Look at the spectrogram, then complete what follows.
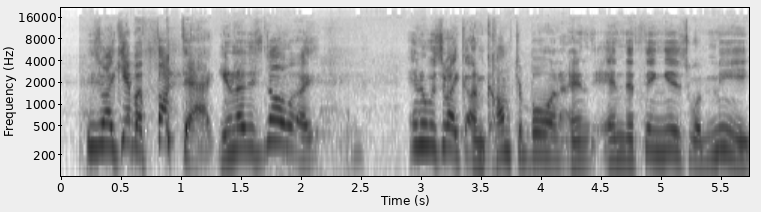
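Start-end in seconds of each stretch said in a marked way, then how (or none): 0.5-1.3 play-acted, yelled shouting. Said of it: "he's yelling at me".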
